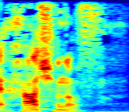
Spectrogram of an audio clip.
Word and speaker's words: Khachanov: Sì, allora, il giocatore russo mi hanno detto che la K iniziale è muta, per cui la giusta pronuncia è Khachanov.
